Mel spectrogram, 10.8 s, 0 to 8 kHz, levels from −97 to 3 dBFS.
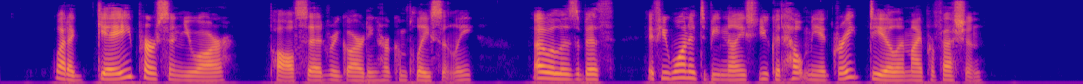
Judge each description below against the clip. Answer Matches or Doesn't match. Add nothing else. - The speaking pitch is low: Doesn't match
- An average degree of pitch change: Matches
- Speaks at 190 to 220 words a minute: Doesn't match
